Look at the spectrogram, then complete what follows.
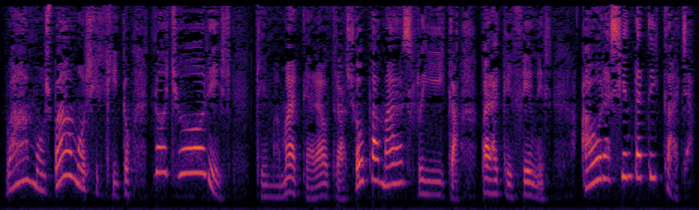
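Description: A woman's voice: mid-range voice, wildly swooping pitch, slow pace, few pauses, husky, voice pushed up, full character voice. A woman voicing a kind mama bear who coaxes and soothes. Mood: soothing. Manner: coaxing, gently firm.

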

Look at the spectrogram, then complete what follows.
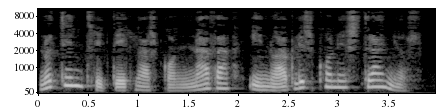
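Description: Casting: woman as caring fairy-tale mum, mellow and slightly husky, softly instructing. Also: lowish voice, big pitch swings, a little slow, full character voice. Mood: caring, cautioning. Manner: gentle, cautioning. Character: caring, confident mother advising her young daughter.

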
